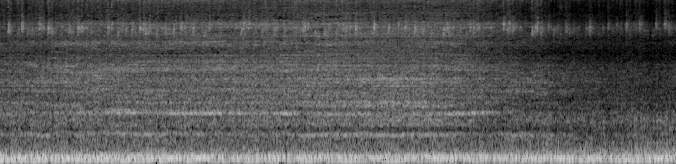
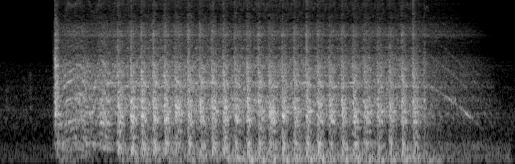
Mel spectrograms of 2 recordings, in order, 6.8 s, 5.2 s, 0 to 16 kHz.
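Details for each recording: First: Freshly 6.0-swapped Camaro fires and settles into a deep, steady rumble with even beats and no misses; smooth, healthy first-start idle, fuel pressure questioned during cranking. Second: Camaro with swapped 6.0 engine cranking steadily without firing; coils show 11.9 volts key-on but lose all voltage while cranking, no spark; wiring fault suspected, yet to be traced: crank, no start.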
